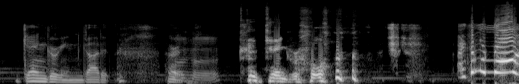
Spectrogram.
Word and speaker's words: Gangrel: Gangrel. I don't know how it's pronounced.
